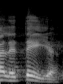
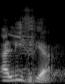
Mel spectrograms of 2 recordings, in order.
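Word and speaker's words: ἀλήθεια: es la palabra griega generalmente se pronuncia aletheia pero en realidad debería pronunciarse alicia alicia al éter ya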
